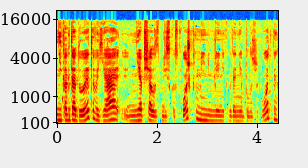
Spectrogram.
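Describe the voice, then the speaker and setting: This woman has a plain, everyday voice at a medium pitch, with ordinary pitch variation and a moderate pace. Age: 20s. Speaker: blogger. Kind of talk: casual interview.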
